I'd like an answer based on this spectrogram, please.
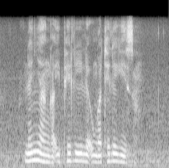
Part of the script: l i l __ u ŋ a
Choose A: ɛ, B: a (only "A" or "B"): A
